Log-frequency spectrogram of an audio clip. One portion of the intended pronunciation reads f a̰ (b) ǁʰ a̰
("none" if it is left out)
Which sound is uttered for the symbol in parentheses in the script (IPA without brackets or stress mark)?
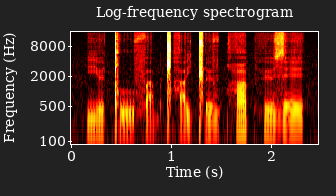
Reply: b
